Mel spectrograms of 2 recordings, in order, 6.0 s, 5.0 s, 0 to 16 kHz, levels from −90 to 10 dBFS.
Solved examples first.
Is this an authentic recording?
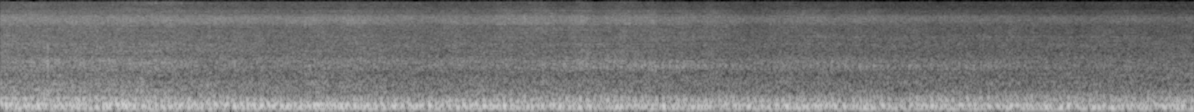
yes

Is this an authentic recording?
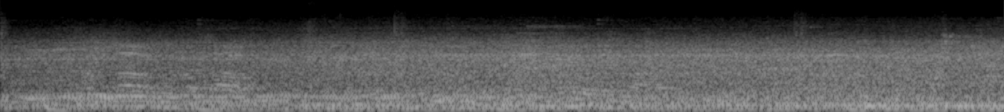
yes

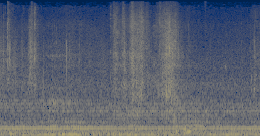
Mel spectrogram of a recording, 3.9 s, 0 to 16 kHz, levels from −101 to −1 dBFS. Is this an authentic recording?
yes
